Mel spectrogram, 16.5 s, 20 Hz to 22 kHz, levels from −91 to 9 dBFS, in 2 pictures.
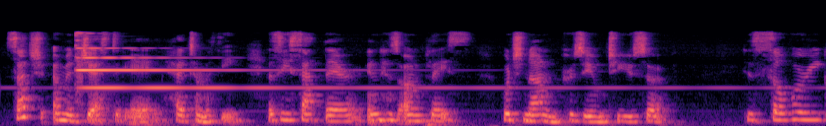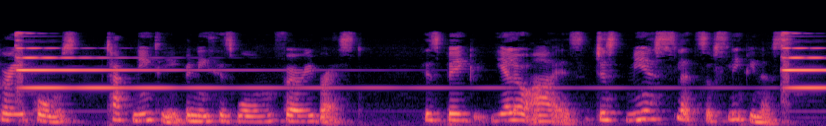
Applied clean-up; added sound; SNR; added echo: none; Bell; 1 dB; reverberation time 0.4 s.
